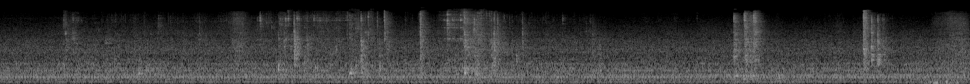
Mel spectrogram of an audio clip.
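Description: A metal lid clinks and scrapes against a container.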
